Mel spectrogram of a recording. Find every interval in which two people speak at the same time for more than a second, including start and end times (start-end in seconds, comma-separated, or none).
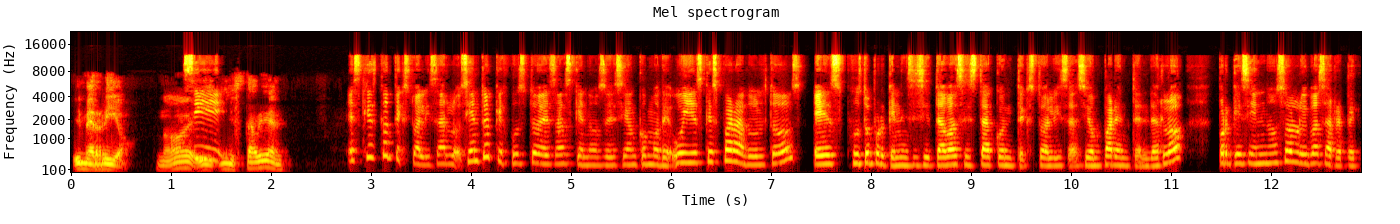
none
